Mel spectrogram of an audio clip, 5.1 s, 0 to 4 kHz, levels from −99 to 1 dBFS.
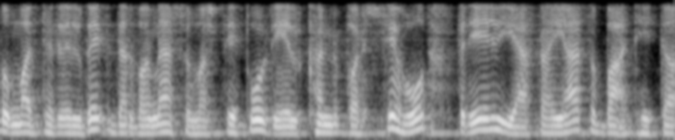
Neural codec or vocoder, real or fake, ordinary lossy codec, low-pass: codec, 16 kHz, 1 kbps, FunCodec, trained on LibriTTS, 50 frames a second; fake; none; 3.6 kHz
